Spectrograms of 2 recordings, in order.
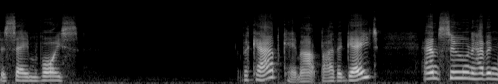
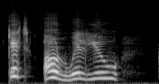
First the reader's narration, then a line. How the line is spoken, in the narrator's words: cried the voice more furiously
